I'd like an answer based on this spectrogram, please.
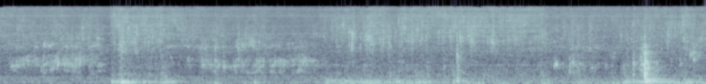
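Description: Kitchen faucet running steadily into a stainless steel sink, the stream splashing over the clear carafe of an electric moka pot as it is rinsed. A few light clicks come as the parts are handled, and there is a louder knock near the end.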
